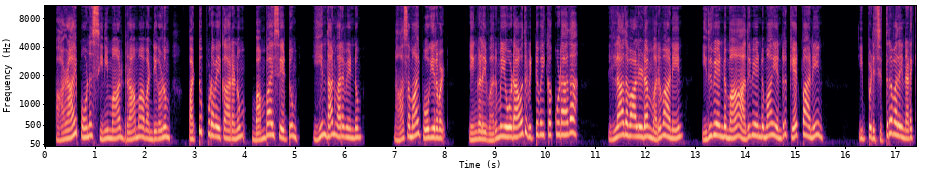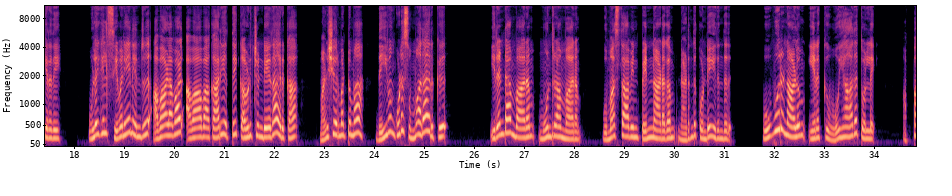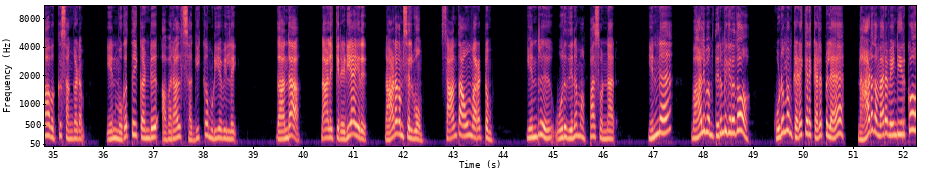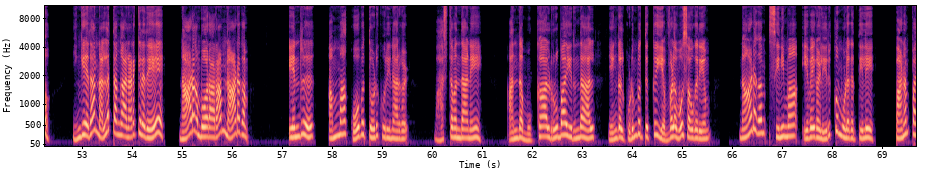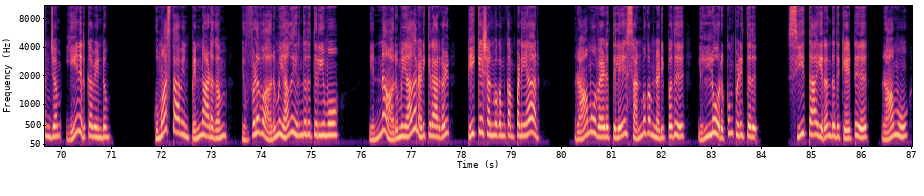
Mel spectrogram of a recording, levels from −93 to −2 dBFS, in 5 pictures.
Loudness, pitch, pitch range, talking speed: -16 LUFS, 220 Hz, 185-260 Hz, 95 wpm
